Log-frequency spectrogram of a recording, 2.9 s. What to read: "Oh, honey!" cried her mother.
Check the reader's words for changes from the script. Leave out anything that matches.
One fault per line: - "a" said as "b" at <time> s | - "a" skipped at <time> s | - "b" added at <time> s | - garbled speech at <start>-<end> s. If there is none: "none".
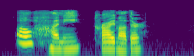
- "her" skipped at 1.8 s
